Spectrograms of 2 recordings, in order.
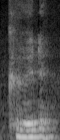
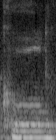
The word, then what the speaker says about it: could: related to each other could would and should it's not cooled wool that should could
